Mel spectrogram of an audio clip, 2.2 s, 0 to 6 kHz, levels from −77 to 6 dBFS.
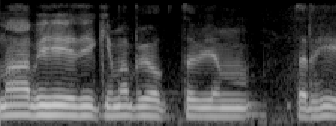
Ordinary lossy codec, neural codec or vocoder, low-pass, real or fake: none; none; 5.4 kHz; real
